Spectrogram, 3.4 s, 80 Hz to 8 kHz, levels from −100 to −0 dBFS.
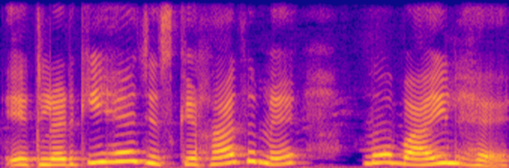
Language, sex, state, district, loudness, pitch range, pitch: Hindi, female, Jharkhand, Ranchi, -14 LUFS, 275-360 Hz, 320 Hz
